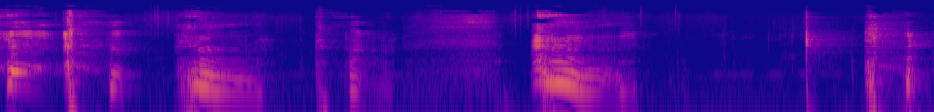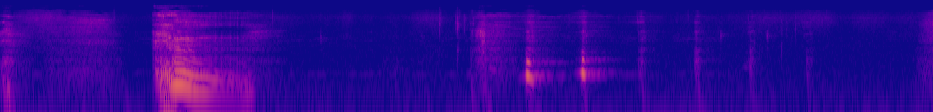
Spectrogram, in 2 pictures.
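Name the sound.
coughing and throat clearing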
